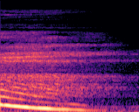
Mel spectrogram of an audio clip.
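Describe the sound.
A deep breath out, voiced as a sigh during a guided breathing exercise. The single exhale slides downward in pitch and fades gradually over about a second and a half, with no other sounds.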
